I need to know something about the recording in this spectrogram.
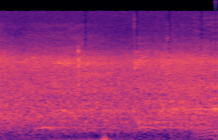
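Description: Ice hockey rink ambience during play: a steady noisy hiss of the arena and skating, with one dull thump about a second in.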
